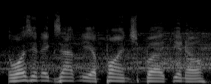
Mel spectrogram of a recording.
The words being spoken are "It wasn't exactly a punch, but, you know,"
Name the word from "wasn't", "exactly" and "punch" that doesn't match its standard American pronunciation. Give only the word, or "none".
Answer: none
